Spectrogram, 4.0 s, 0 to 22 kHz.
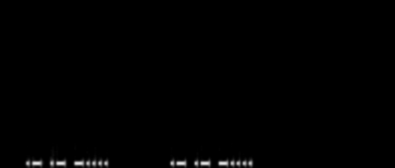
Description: Morse code, heard as a keyed tone, about 40 wpm, 700 Hz. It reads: AA6 AA6
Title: USA Call Sign Prefixes - Repeated 2x - 40wpm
